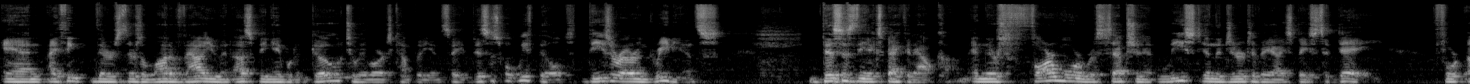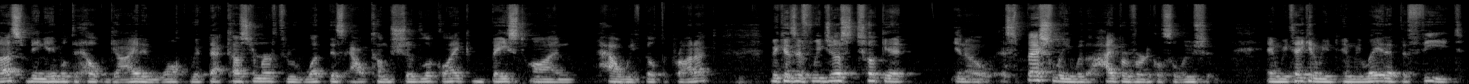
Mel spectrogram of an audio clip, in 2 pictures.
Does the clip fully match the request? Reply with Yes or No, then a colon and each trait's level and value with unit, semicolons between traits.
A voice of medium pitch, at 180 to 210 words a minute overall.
No: low, 125 Hz; fast, 205 wpm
